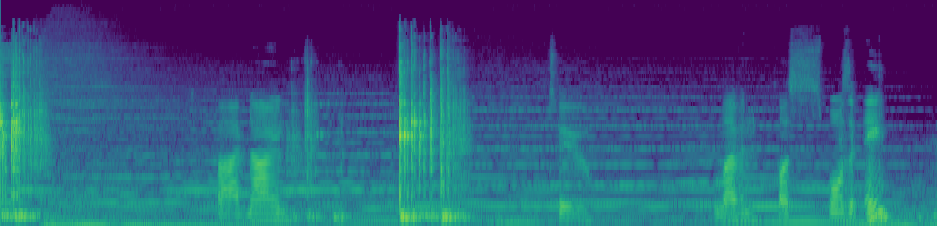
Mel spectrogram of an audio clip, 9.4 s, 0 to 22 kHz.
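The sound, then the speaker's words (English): Two bursts of clattering as dice tumble across a hard table, a few seconds apart, with voices talking between and after the rolls; the roll comes up 11. “I got 11 on the dice.”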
